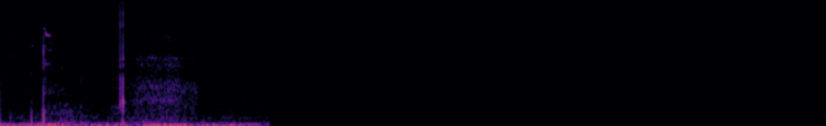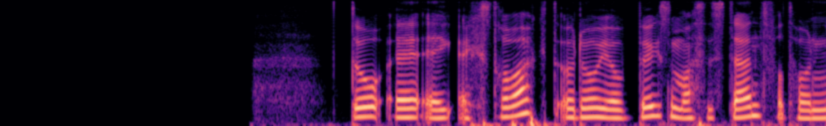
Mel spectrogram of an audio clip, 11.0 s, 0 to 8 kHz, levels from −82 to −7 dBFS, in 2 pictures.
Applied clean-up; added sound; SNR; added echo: none; none; none; none.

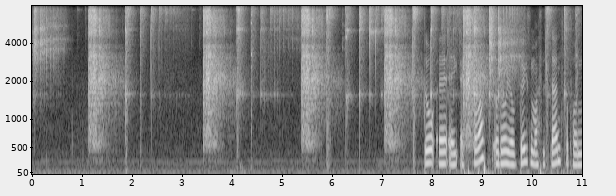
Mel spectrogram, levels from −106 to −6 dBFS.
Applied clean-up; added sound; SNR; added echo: none; Gunshot, gunfire; -3 dB; none.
